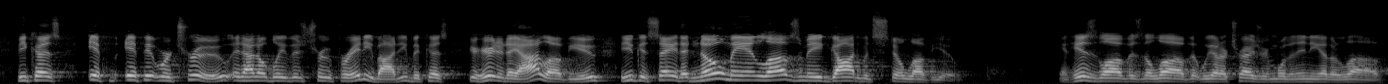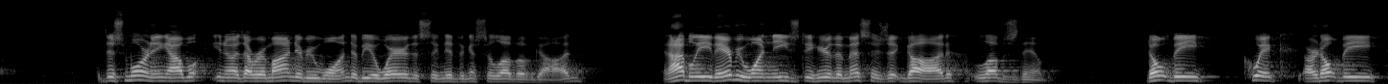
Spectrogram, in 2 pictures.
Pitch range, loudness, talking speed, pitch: 145-185 Hz, -28 LUFS, 200 wpm, 165 Hz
